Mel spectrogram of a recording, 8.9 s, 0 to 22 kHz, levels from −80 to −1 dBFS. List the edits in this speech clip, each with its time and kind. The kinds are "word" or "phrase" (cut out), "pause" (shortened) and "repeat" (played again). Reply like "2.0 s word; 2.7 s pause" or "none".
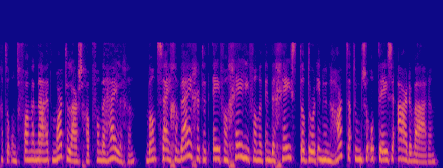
2.8 s pause; 3.4 s word; 5.3 s word; 6.3 s phrase; 7.0 s word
